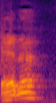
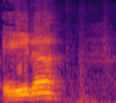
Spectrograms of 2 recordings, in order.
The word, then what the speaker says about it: Eta: What is it, Eta? Something like that. Or Ada? I hear people arguing about the pronunciation, but it's Eta to me, because I know that Latin can be pronounced many different ways.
